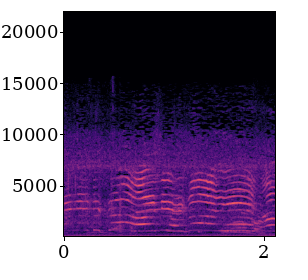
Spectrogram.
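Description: Children's high-pitched voices calling out and shrieking as they play in a swimming pool, over a steady low hum.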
